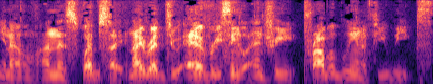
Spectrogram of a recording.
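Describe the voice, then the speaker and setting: Talking at a fairly quick pace, a man with an ordinary speaking voice has a fairly low pitch and ordinary pitch variation. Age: 30s. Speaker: internet artist, creator of a horror meme. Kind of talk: casual interview.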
